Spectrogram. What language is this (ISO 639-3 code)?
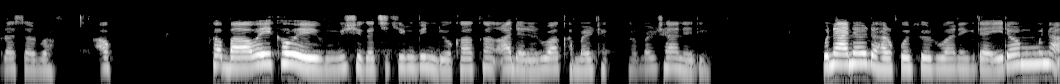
hau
